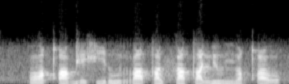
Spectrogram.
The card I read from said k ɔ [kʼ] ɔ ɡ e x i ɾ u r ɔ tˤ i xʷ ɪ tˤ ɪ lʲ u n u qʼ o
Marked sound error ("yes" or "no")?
yes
